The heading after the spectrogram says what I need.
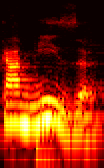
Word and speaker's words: camisa: Por exemplo, se nós vamos pronunciar a palavra camisa em português, a sílaba tônica está na mi, não é? na sílaba mi.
